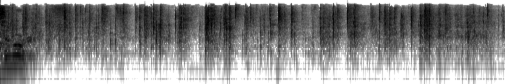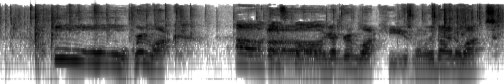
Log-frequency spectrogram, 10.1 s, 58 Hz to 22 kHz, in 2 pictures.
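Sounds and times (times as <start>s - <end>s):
foil pouch crinkling: 0.0s - 10.0s.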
